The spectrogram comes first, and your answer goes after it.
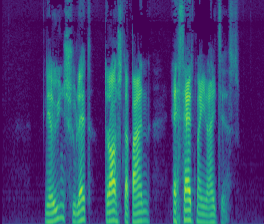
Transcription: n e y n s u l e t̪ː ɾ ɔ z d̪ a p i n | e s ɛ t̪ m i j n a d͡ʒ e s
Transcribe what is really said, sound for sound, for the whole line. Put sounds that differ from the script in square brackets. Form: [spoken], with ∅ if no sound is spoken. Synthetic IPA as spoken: n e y n s u l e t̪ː ɾ ɔ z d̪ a p [a] n | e s ɛ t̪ m [a] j n a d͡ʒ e s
